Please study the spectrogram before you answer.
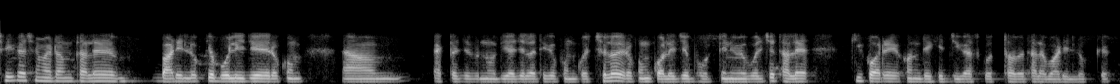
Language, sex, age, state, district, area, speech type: Bengali, male, 18-30, West Bengal, Nadia, rural, conversation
